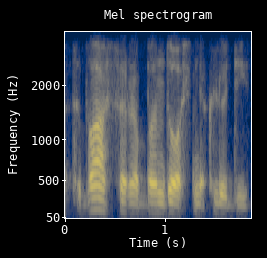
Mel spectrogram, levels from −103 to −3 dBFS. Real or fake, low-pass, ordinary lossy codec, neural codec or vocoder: real; 3.6 kHz; Opus, 24 kbps; none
